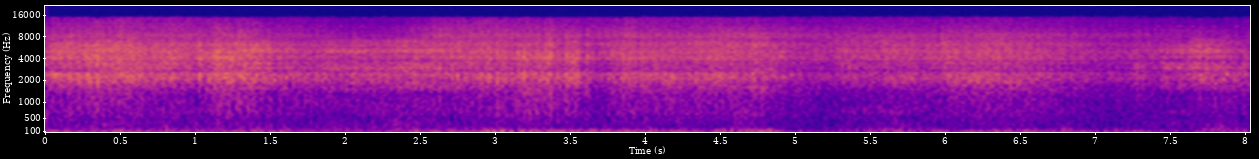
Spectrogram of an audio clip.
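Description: Skis sliding and carving on firm packed snow, a scraping hiss that rises and falls with the turns and is louder in the first few seconds, over a low wind rumble on the camera's microphone.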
